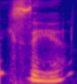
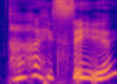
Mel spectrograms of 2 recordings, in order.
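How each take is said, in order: First: Said in the usual way. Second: High, slow, whispered fake interest; knowing whisper. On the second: A narrator's reading. Neighbour peers into bag.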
